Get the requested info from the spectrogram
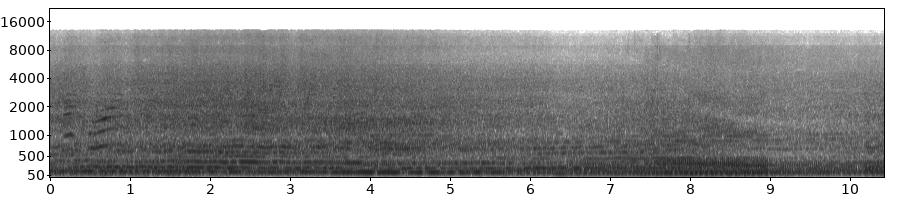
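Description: Dirt-track modified race cars running hard on the track with their V8 engines at high revs, the note rising and falling as they go through the turns. Their sound drops in pitch and gets a little quieter near the end as they move away.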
